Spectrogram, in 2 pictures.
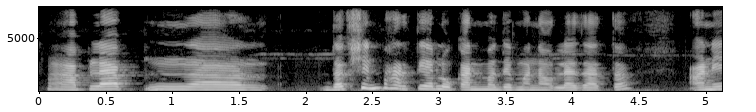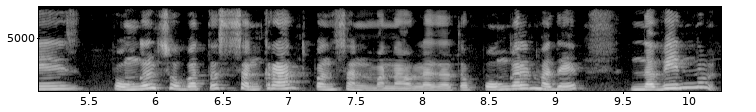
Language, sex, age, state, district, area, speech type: Marathi, female, 60+, Maharashtra, Nagpur, urban, spontaneous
